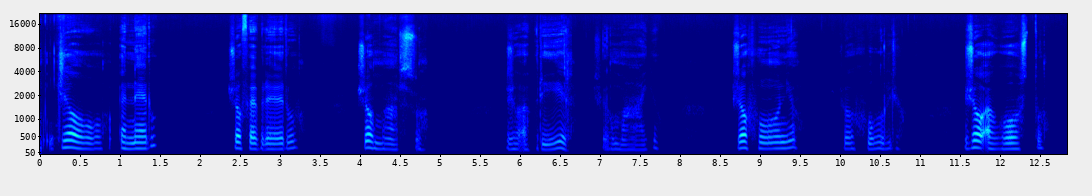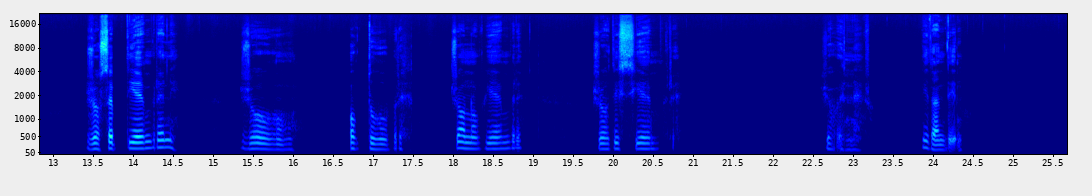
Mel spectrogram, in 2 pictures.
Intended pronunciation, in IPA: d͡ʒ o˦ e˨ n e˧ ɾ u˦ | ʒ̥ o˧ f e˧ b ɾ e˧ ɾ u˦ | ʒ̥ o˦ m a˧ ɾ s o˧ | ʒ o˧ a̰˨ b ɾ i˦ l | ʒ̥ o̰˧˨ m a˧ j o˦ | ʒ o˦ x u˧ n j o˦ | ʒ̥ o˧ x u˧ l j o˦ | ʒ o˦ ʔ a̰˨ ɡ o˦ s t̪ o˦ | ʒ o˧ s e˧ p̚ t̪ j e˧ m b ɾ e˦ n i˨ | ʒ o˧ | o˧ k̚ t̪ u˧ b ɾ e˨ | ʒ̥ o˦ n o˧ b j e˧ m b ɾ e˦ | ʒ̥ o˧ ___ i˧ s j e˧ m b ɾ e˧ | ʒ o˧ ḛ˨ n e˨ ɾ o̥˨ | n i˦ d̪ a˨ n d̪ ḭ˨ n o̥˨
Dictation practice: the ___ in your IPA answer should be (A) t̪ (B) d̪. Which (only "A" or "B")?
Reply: B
